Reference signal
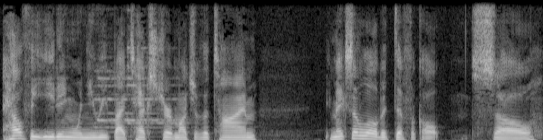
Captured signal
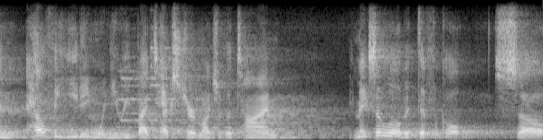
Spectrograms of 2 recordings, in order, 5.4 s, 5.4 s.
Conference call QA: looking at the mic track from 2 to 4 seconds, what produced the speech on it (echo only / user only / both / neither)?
echo only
